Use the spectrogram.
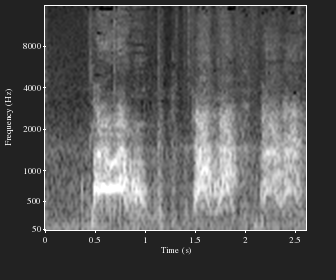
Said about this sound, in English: There go the dogs.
